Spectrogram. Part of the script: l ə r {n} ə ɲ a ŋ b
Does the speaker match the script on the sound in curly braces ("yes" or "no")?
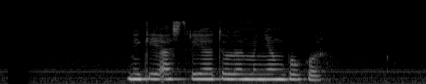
no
